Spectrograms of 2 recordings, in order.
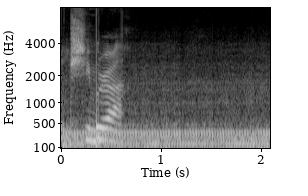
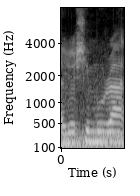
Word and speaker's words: Yoshimura: Cái này thì tiếng Nhật nó đọc là Yoshimura. Yoshimura. Bình thường anh em đọc là Yoshimura thì cũng đúng đấy. Nghe thì vẫn hiểu thôi, nhưng mà tiếng Nhật chữ U thì nó đọc là Ư.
